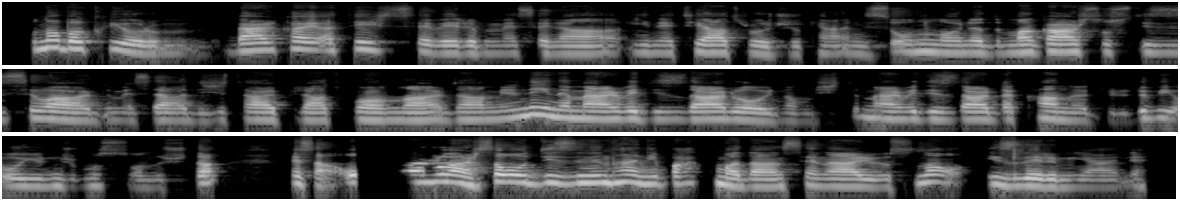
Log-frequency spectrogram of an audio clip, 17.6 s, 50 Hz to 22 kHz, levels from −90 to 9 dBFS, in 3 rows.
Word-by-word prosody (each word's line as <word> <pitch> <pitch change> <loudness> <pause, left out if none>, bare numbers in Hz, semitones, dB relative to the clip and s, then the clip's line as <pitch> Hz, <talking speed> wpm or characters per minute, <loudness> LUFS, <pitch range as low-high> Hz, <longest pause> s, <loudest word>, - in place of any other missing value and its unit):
buna 275 +2 +2
bakıyorum. 200 - 0 0.2
Berkay 215 +4 +2
Ateş 225 +1 -4
severim 170 -7 -5
mesela; 165 0 -6
yine 175 -1 -12
tiyatrocu 175 -4 -3
kendisi. 160 -1 -14
Onun 190 0 -5
oynadığı 175 -1 -5
Magarsus 190 +1 +2
dizisi 175 +2 -9
vardı 170 -4 +2
mesela, 165 0 -6
dijital 170 +2 -3
platformlardan 170 +1 -2
birinde. 225 +7 -1
Yine 245 -6 +2
Merve 190 -1 +3
Dizdar'la 180 0 +2
oynamıştı. 155 +5 -8
Merve 185 -2 -2
Dizdar 180 0 0
da 180 - -4
Cannes 170 -4 0
Ödüllü 295 -10 -10
bir 200 - -7
oyuncumuz 180 0 -7
sonuçta. 160 -2 -3 0.4
Mesela, - - -1
onlar 270 - +3
varsa, 230 +4 +6
o 255 -4 +5
dizinin, 245 +1 +2
hani, 240 -5 +1
bakmadan 200 -7 +2
senaryosuna 180 +7 -1
izlerim 185 -5 0
yani. 165 +1 -14
180 Hz, 135 wpm, -23 LUFS, 170-205 Hz, 0.4 s, varsa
